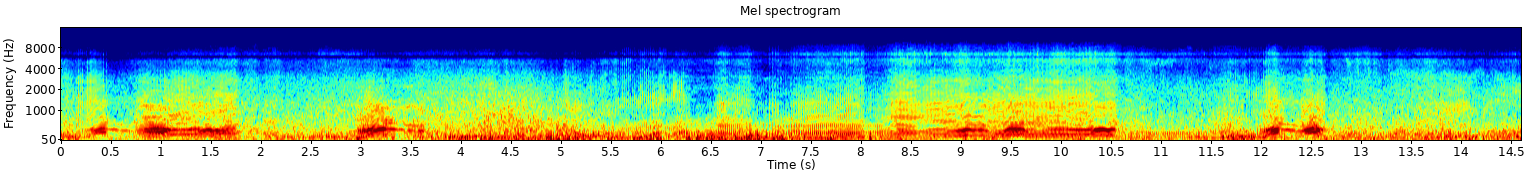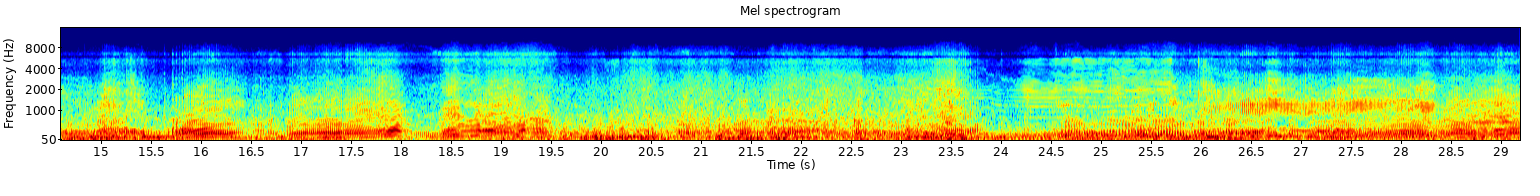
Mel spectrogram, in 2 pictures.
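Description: Dirt bike engine heard from on board, revving up and dropping back over and over as the rider works the throttle and shifts gears.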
